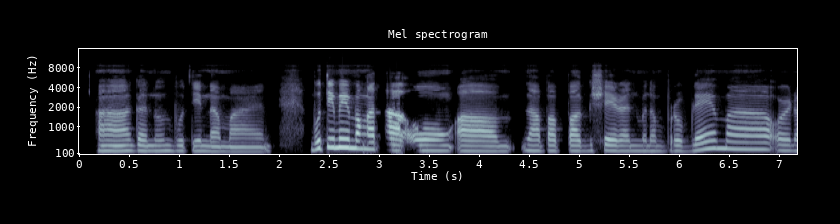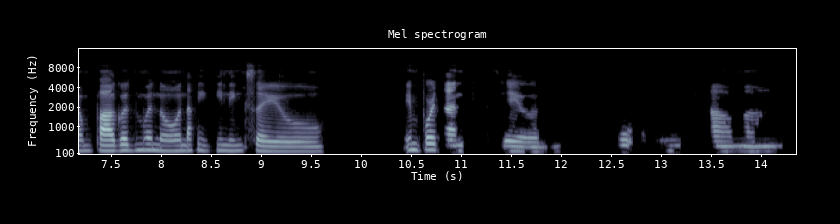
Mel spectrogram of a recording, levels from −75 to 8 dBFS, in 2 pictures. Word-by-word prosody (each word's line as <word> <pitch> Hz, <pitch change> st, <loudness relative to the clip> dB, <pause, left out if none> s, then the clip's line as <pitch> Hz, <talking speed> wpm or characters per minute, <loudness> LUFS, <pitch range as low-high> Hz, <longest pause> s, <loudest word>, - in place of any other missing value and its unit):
Ah, 180 Hz, 0 st, +1 dB
gano'n 180 Hz, 0 st, -3 dB
buti 180 Hz, -1 st, -6 dB
naman. 150 Hz, -2 st, -4 dB, 0.4 s
Buti 265 Hz, +7 st, +5 dB
may 295 Hz, 0 st, +10 dB
mga 255 Hz, -3 st, +7 dB
taong, 185 Hz, -2 st, +4 dB
um, 175 Hz, -1 st, +3 dB, 0.2 s
napapag-share-an 185 Hz, 0 st, -1 dB
mo 180 Hz, -, -8 dB
ng 175 Hz, 0 st, -8 dB
problema 230 Hz, +5 st, 0 dB
or 190 Hz, -1 st, -2 dB
ng 185 Hz, 0 st, -9 dB
pagod 185 Hz, +1 st, +3 dB
mo 205 Hz, 0 st, -5 dB
'no, 180 Hz, -2 st, -6 dB
nakikinig 190 Hz, -1 st, -10 dB
sa'yo. 160 Hz, -2 st, -5 dB, 0.8 s
Importante 205 Hz, -3 st, -1 dB, 0.2 s
kasi 175 Hz, -2 st, -6 dB
'yon, 155 Hz, -1 st, -7 dB, 0.8 s
oo -, -, -6 dB, 0.8 s
tama. 165 Hz, 0 st, -8 dB
180 Hz, 105 wpm, -19 LUFS, 170-195 Hz, 0.8 s, may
